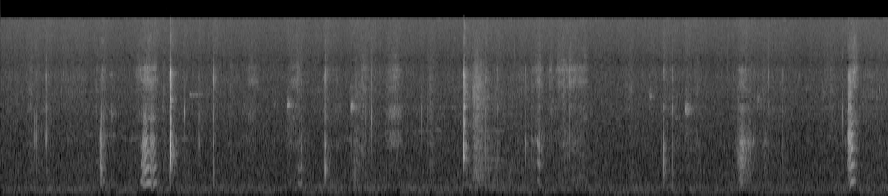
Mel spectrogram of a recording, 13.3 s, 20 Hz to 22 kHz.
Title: Bay girl 2 weeks old hiccups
